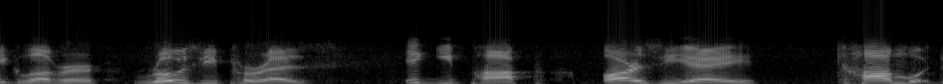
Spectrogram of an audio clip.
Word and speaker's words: RZA: Yeah, RZA.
